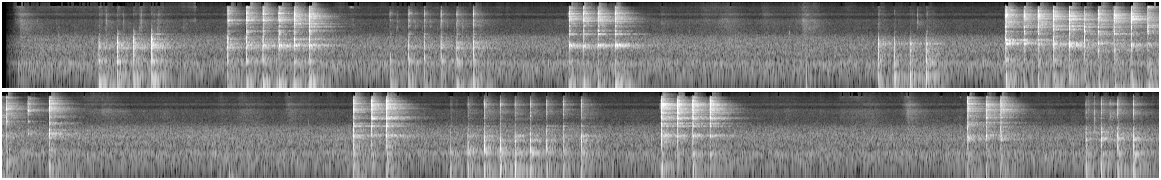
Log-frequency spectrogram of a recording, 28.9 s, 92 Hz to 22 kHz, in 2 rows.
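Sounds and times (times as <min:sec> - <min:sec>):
ring tapping on marble: 0:02.8 - 0:04.3, 0:07.1 - 0:08.1.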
